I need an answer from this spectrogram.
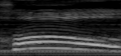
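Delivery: loud, carrying boom, not angry. Narrating people pushing past the sheriff as the Reverend calls out: loud, carrying boom. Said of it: "the Reverend's voice booms, not in an angry way, but just in a loud, carrying boom".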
